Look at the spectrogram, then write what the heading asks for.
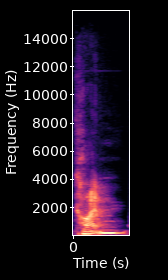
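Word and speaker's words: chitin: we'll go through um kiten um which is spelled cheating which I always mistake that um but this is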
